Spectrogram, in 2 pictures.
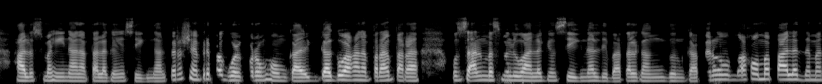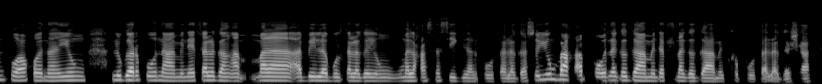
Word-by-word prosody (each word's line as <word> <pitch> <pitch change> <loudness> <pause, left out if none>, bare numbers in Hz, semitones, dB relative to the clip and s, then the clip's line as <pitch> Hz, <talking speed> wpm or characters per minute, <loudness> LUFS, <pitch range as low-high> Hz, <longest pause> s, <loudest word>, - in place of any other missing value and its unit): halos 175 0 +4
mahina 175 -2 0
na 160 - 0
talaga 160 0 -1
yung 165 - -6
signal, 150 0 -6
pero 215 +6 -2
siyempre 245 -3 0
'pag 225 -1 +3
work 195 -2 +2
from 200 +1 +1
home 175 -2 0
ka, 165 0 +5
gagawa 195 +3 +6
ka - - +5
ng 195 - -15
paraan 190 +3 +4
para 180 -1 +4 0.4
kung 195 0 -5
saan 185 0 +5
mas 195 0 +1
maliwanag 185 -2 +3
yung 180 - -6
signal 175 -1 -1
'di 170 - -5
ba, 150 - 0
talagang 165 -1 -2
do'n 165 -1 -5
ka 155 - -1
pero 220 +3 0
ako 225 +3 +1
mapalad 230 -1 +5
naman 205 0 -5
po 195 - -2
ako 185 -1 -1
na 175 0 -2
yung 190 +1 -3 0.3
lugar 205 -1 +2
po 195 0 -4
namin 175 -1 -1
ay 180 - -3
talagang, 195 -3 0
um, - - -13
ma 180 -1 +3
available 180 -1 -1
talaga 170 -1 -2
yung 160 -2 -6
malakas 170 +1 -3
na - - -12
signal 155 -3 -8
po 145 -1 -12
talaga, 145 0 -6
so 200 - -5
yung 240 +1 -2
backup 215 -1 +3
ko 180 0 -2
nagagamit 185 -3 0
at 170 - -6
nagagamit 155 -4 -3
ko - - -17
po 140 - -13
talaga - - -7
siya, 135 0 -5
180 Hz, 230 wpm, -22 LUFS, 165-195 Hz, 0.4 s, gagawa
